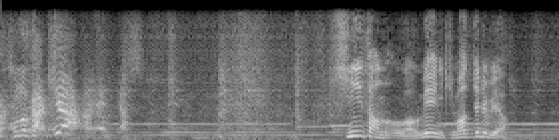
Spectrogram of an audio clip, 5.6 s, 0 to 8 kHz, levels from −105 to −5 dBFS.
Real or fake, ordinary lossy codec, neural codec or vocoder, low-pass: fake; none; codec, 16 kHz in and 24 kHz out, 1 kbps, XY-Tokenizer; 7.2 kHz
